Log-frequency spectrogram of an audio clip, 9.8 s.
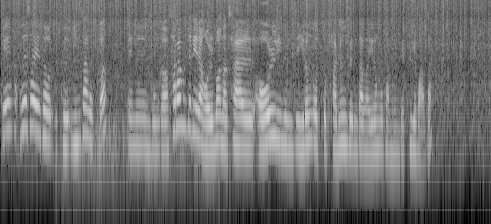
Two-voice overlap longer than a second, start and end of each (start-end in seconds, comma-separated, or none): none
